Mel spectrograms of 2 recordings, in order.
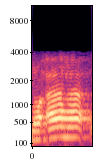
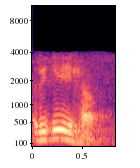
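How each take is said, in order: First: The first vowels are open 'a'. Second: The first vowels lean toward 'e'. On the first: "بفتح الحرفين" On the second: "وله الإمالة"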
